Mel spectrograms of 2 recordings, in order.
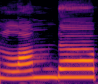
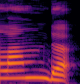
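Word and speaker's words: λ: dituliskan bahwa V = lamda pertek ini dibacanya lamda lamda itu adalah panjang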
